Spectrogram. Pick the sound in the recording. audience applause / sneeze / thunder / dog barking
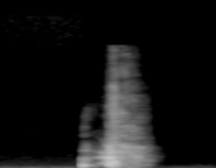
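sneeze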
